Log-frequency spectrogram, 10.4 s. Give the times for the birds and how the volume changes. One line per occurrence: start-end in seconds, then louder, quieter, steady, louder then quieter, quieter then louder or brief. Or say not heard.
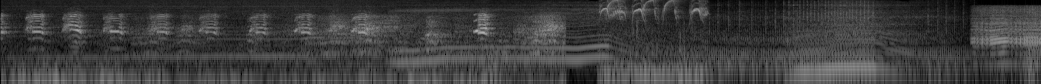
0.0-7.1 quieter then louder.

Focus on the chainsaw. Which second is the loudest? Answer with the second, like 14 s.
10 s.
